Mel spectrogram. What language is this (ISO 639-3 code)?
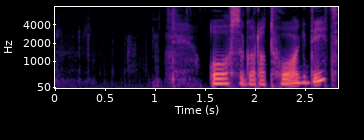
nor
